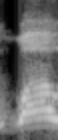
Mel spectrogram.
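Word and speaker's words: واو: And we said that waw is a letter that is pronounced by the lips rounding themselves.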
